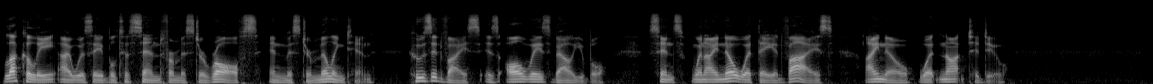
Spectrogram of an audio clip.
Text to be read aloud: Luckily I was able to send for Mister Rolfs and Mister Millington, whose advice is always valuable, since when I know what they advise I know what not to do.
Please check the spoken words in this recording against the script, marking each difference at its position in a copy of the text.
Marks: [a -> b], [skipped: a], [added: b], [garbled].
Luckily I was able to send for Mister Rolfs and Mister Millington, whose advice is always valuable, since when I know what they advise I know what not to do.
